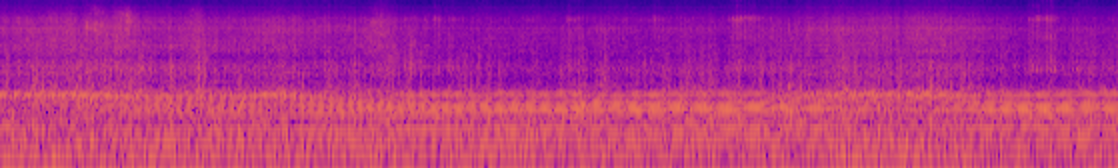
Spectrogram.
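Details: Engine running steadily with a dense, rapid clatter riding over it throughout; engine knock present, cause unclear.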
